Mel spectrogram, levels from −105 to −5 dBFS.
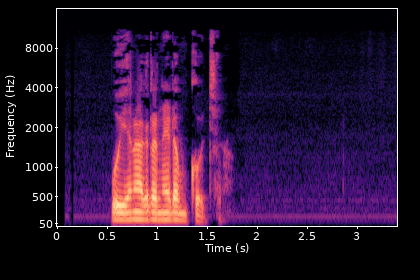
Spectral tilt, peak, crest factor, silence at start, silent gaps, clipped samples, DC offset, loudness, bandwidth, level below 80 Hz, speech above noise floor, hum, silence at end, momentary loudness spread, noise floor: -7 dB/octave; -2 dBFS; 22 dB; 0.55 s; none; under 0.1%; under 0.1%; -19 LUFS; 11 kHz; -62 dBFS; 49 dB; none; 1.8 s; 14 LU; -67 dBFS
